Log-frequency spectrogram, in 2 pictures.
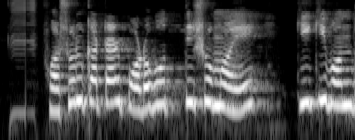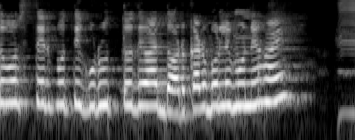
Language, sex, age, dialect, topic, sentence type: Bengali, female, 41-45, Standard Colloquial, agriculture, statement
